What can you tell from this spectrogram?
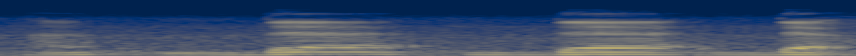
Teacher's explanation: Huruf dal itu ada di ujung lidah ketemu dengan pangkal gigi seri atas. Di tempat kita mengucapkan huruf ta.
